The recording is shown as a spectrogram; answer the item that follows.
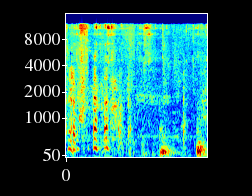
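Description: Soft voices at first, then two dull low thumps, one about a second and a half in and a louder one at the end.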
